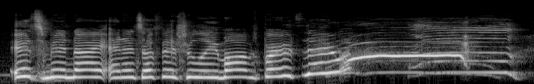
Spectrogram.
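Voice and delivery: loud, high celebratory shout; cheering at midnight for mom's birthday; party cheer. Real, not acted.

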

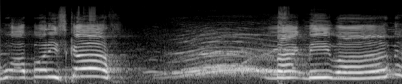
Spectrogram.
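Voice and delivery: high, admiring shouts from the street; excited crowd calling out to the tailor; crowd shouting. A narrator's reading. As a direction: call out high, then stretch the last words long. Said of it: "everybody was shouting".

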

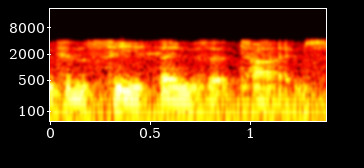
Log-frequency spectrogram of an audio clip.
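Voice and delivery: ordinary talk

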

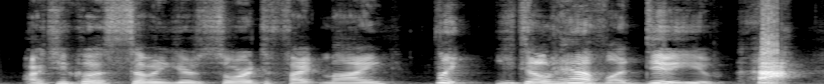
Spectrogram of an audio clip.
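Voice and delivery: loud, high mocking jeer; gloating taunt. A narrator's reading. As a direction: rub it in, ending on a loud ha. Gloating over rival who lacks a robot.

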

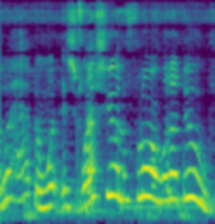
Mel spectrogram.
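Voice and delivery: high, bewildered panicked voice; mock-bewildered, breaking into a laugh; confused self in blackout. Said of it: "I'm like".

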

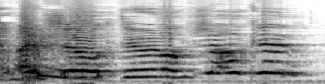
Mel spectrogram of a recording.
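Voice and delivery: high, drawn-out cry of self-reproach; frustrated wail. Real, not acted. Player losing the lead, frustrated wail. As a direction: wail at your own failure. Lamenting own failure.

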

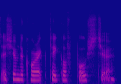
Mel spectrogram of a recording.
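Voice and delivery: ordinary delivery

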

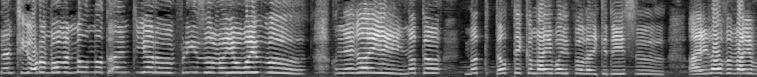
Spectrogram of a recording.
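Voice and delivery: mock pleading. Mock pleading for his wife.

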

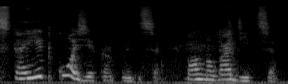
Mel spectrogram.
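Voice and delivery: usual speaking voice

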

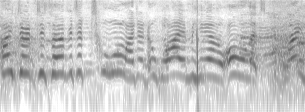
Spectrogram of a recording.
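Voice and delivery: high-pitched, effusive self-abasement; mock humble gushing. Guest demonstrates losing gracefully, exaggerated humble delight. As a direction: grovel gladly in the winner's shadow, overacted. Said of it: "I'm brilliant at going".

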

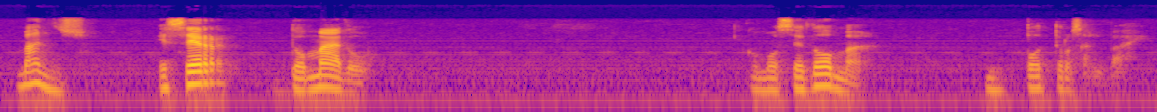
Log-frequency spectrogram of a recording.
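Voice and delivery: slow, with long pauses between phrases. Shown as a demonstration. Preacher repeats to the congregation, slowly and deliberately. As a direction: spell it out slowly so it sinks in. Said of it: "Se lo voy a repetir más despacio".

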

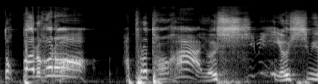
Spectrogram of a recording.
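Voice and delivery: loud, high drill-style commands; barked orders. Acted. The world pushing people to try harder, barked orders. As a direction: drive them on with mock-harsh shouts. Voices the world's harsh demands.

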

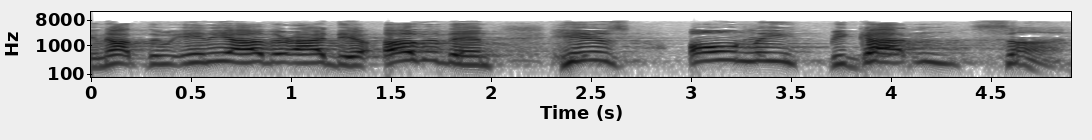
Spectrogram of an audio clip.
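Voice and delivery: loud, high fervent preaching. Acted. Pastor preaching loudly to the church.

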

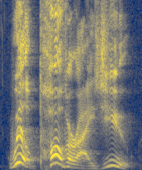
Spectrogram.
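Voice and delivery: loud, slow, husky bully threat. Acted. Clarice threatens Annabeth's team, loud husky menace. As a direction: lean in and menace. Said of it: "Clarice said".

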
